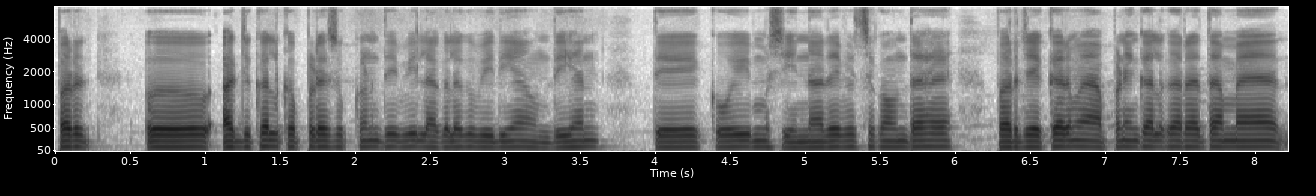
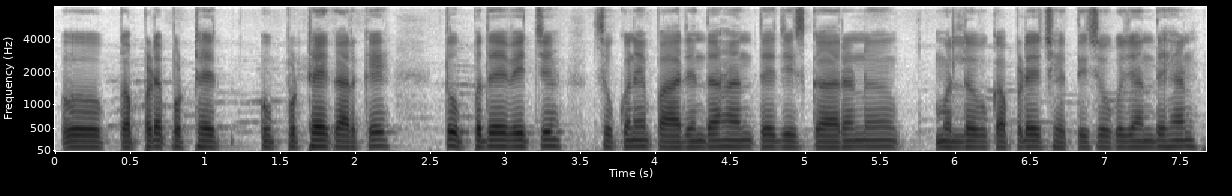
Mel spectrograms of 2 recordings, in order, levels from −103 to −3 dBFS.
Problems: continuous background conversations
